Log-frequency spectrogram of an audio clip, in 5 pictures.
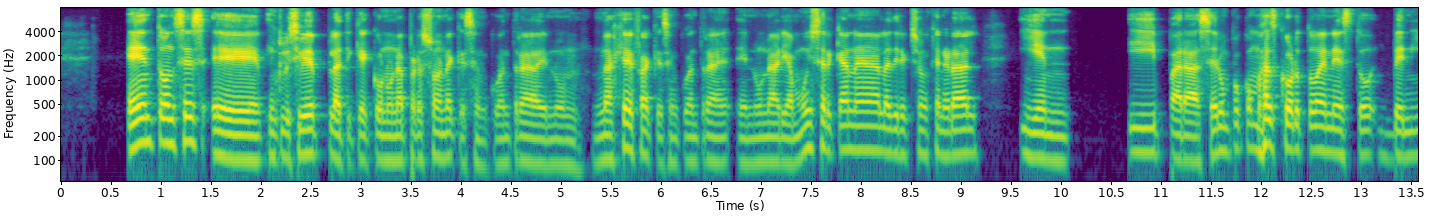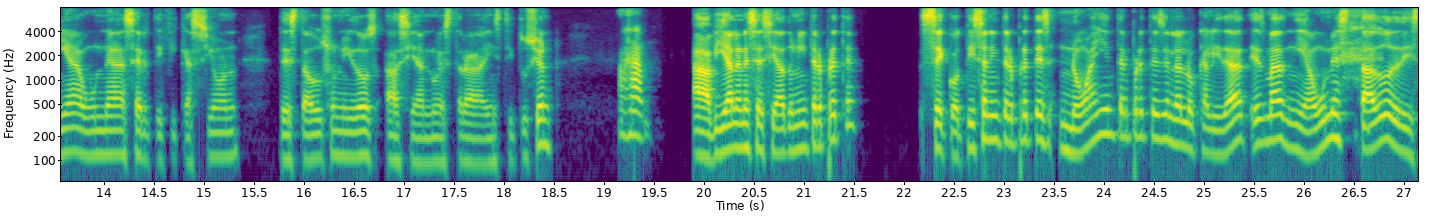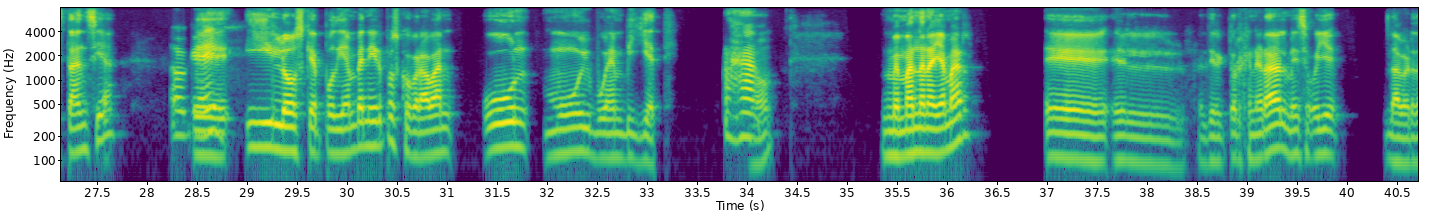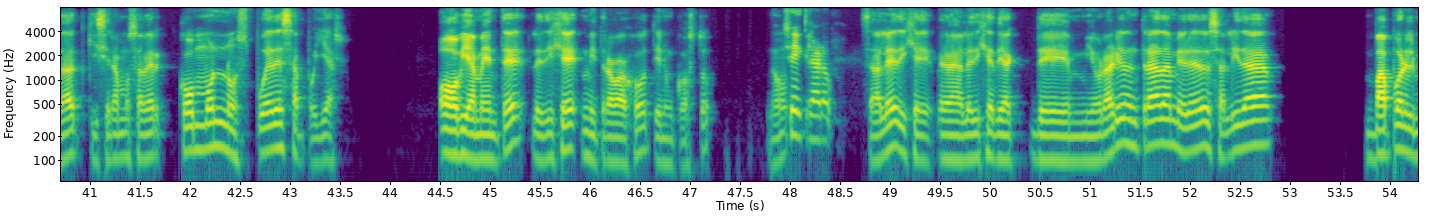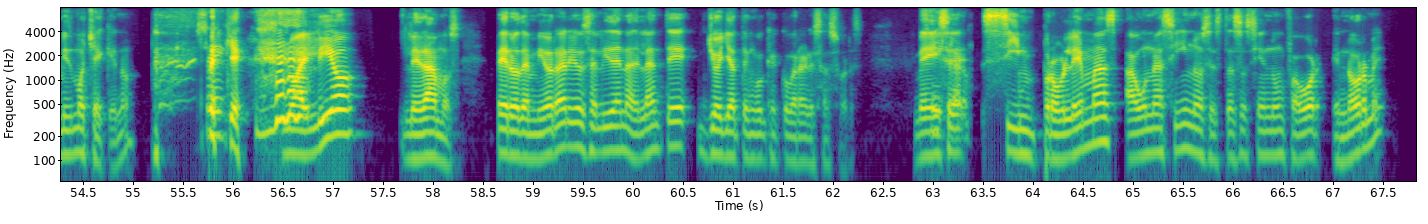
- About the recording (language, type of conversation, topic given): Spanish, podcast, ¿Por qué crees que la visibilidad es importante?
- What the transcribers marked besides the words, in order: laugh; chuckle; laugh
